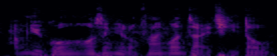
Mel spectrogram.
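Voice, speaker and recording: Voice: mid-range voice, expressive, fast talker, slight background noise, lightly acted. A performer of unclear sex playing a glum student who sighs over small everyday problems in an amateur radio skit, plaintive in manner. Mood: glum, complaining. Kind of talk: comic skit acting for a school radio drama.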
